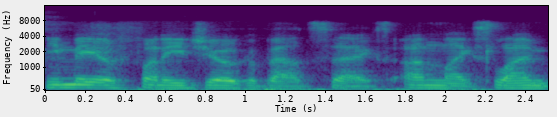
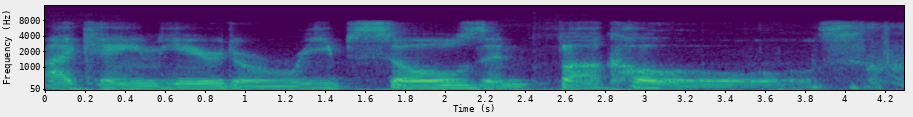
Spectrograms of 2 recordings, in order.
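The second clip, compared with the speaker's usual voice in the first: slow, deep, rasping gravelly voice; 2 semitones lower than usual. Suggesting a line for Reaper mains to say in team chat, deep, gravelly voice. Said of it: "in a deep, gravelly voice say".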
